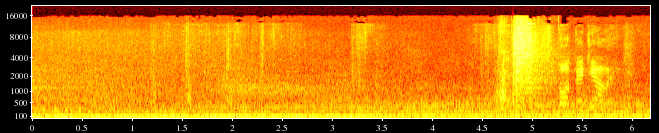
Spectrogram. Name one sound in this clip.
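Footsteps thud on stone and wooden stairs.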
